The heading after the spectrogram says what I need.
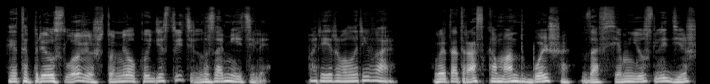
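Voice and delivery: low male character voice; parry the argument in a deep voice; deep-voiced teammate disagreeing; countering young man. Rivar counters the blond man.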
